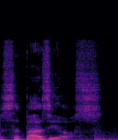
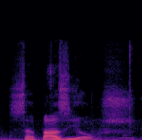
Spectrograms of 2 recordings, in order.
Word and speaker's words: Sabazios: If you want to read in the rather particularly antiquated pronunciation of Zeta. Because Zeta used to sound more like a Z before it eventually became to just turn into a Z.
